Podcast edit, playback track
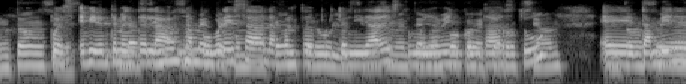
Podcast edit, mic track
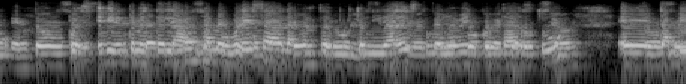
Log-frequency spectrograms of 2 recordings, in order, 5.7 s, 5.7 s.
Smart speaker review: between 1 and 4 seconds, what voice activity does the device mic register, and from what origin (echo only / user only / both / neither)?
echo only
